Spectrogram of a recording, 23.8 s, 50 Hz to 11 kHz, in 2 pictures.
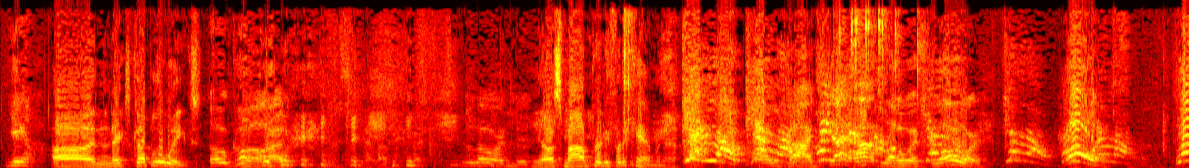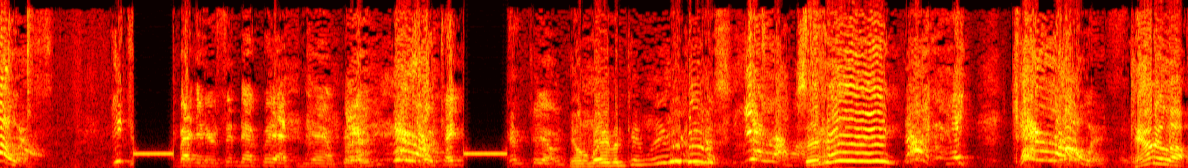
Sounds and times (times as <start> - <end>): Inside, small room: 0.0 - 23.7.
